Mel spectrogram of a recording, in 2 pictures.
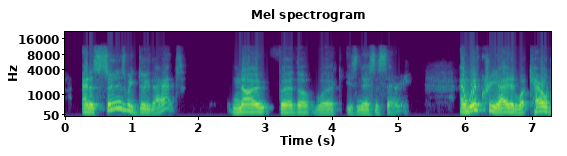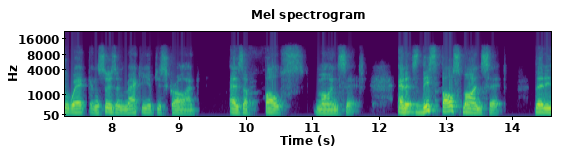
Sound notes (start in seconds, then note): none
